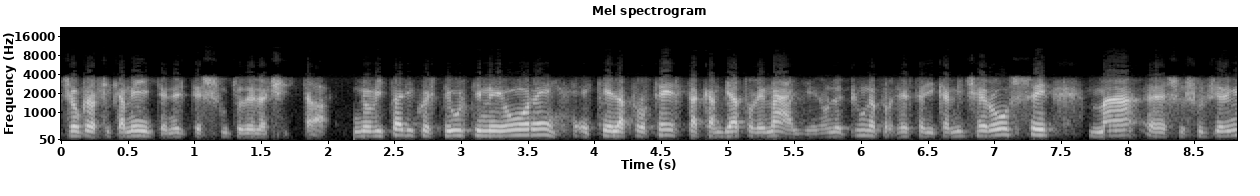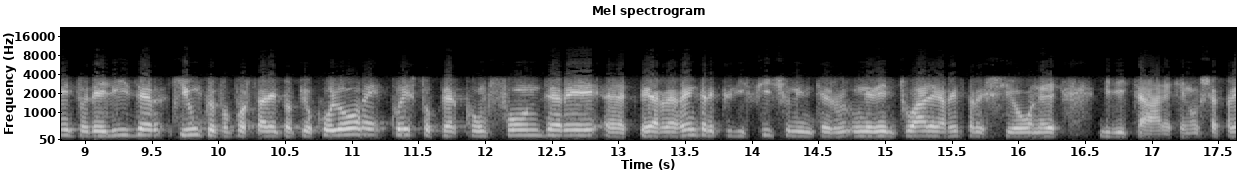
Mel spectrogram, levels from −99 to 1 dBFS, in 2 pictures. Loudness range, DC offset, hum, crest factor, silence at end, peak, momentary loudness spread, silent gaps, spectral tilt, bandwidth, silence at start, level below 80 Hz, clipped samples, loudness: 2 LU; under 0.1%; none; 18 dB; 0 s; -6 dBFS; 9 LU; none; -7 dB/octave; 4.7 kHz; 0 s; -84 dBFS; under 0.1%; -24 LUFS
